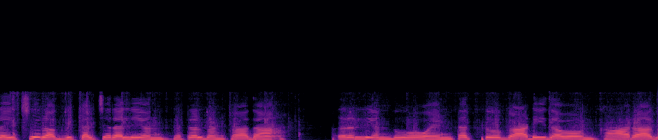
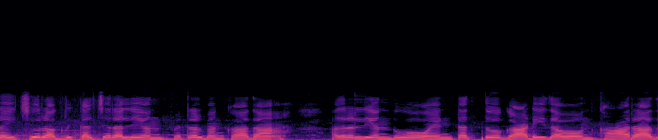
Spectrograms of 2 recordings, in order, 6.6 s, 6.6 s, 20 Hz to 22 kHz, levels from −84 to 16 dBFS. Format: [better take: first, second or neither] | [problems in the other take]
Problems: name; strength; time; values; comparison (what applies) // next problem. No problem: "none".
second | noise reduction (neural mask model RNNoise)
